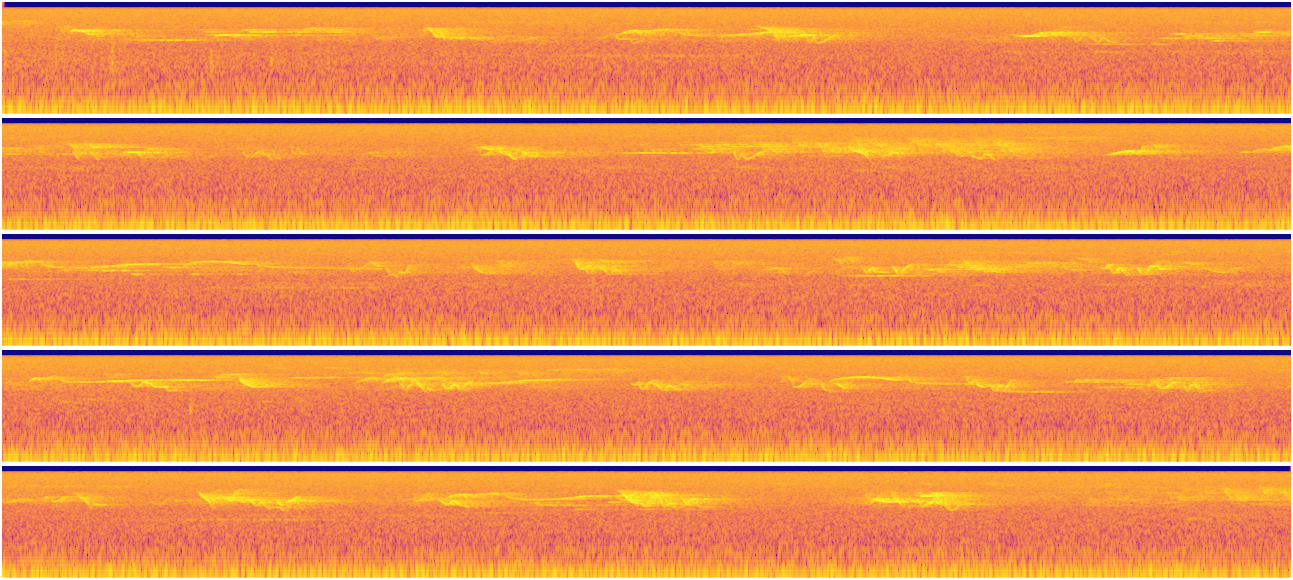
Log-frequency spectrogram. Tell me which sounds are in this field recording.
Red-eyed Vireo, Blue-headed Vireo, Hermit Thrush, Eastern Wood-Pewee, Ovenbird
